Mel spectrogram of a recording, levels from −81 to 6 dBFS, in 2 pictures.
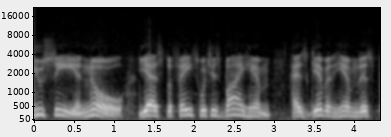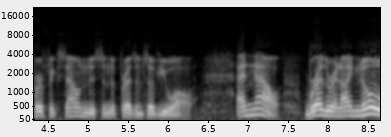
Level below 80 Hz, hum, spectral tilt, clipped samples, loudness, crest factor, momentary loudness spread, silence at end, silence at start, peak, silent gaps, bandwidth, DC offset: -58 dBFS; none; -8.5 dB/octave; under 0.1%; -19 LUFS; 18 dB; 10 LU; 0 s; 0 s; 0 dBFS; none; 6.8 kHz; under 0.1%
